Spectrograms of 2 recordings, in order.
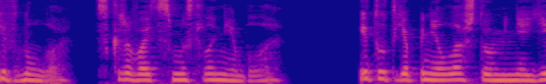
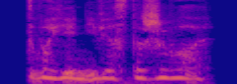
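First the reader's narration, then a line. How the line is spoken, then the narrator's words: Hoarse croak. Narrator (Russian): Прохрипела я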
